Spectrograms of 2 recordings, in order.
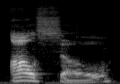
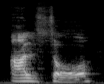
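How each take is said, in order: First: The o is a long, gliding 'oh' sound. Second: The o is a short, pure Spanish-like vowel. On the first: The speaker calls it right. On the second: The speaker calls it wrong.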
